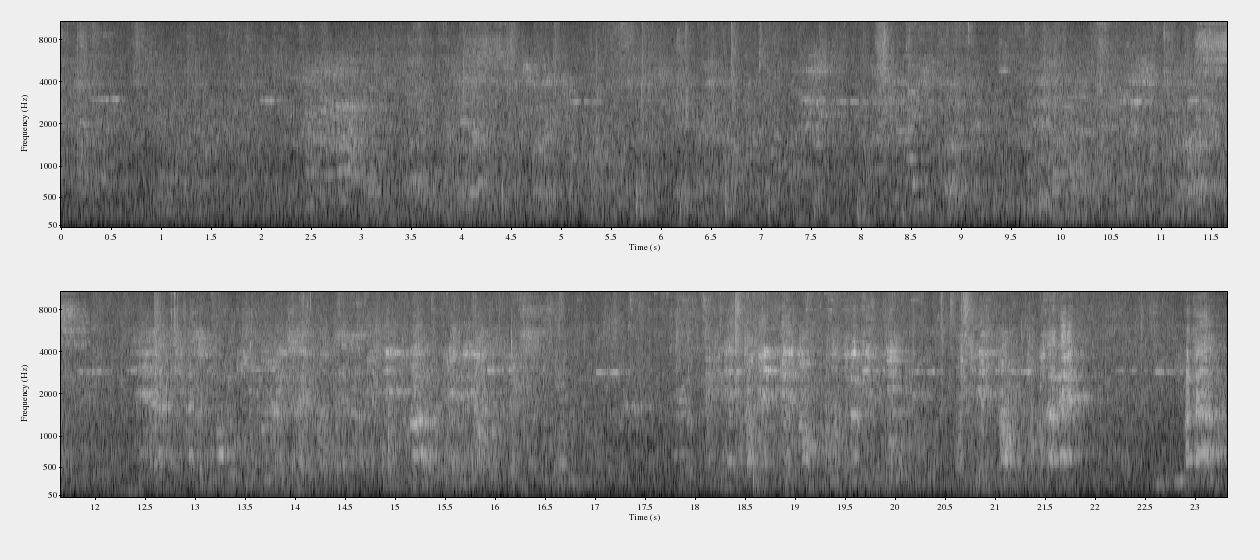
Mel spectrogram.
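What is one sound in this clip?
Many footsteps tap and shuffle on a hard floor.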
